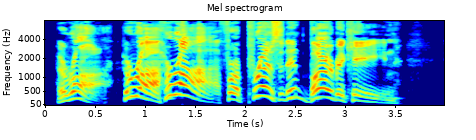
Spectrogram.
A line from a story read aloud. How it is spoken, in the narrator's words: exclaimed Nicholl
